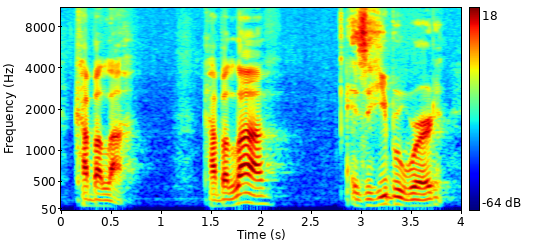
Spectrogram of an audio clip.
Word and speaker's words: Kabbalah: tell you that Hebrew the traditional Hebrew way of pronouncing the word is Kabbalah Kabalah is a Hebrew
